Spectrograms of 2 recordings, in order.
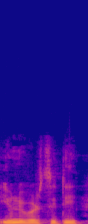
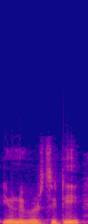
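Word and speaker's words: university: ইউজ a before consonant sounds, example A book, a ইউনিভার্সিটি starts with you but sounds like Y. মানে এই যে ইউনিভার্সিটি, এই ইউ, এই সাউন্ডটা ইউ এর মতো অর্থাৎ ওয়াই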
